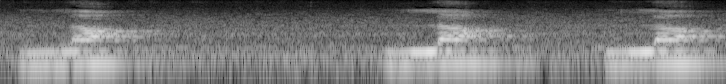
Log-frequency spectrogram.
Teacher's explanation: This is a closure. Okay, this is a closure at a point in the middle of the mouth, and the air escapes to the sides. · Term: lateral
